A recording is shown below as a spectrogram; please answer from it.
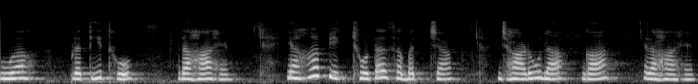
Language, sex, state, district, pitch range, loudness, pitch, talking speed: Hindi, female, Bihar, West Champaran, 250-280 Hz, -14 LUFS, 255 Hz, 130 wpm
